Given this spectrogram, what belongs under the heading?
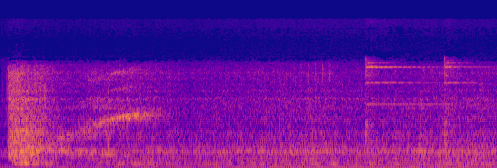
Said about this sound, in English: Fog's coming in. The mate says to start the bell.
